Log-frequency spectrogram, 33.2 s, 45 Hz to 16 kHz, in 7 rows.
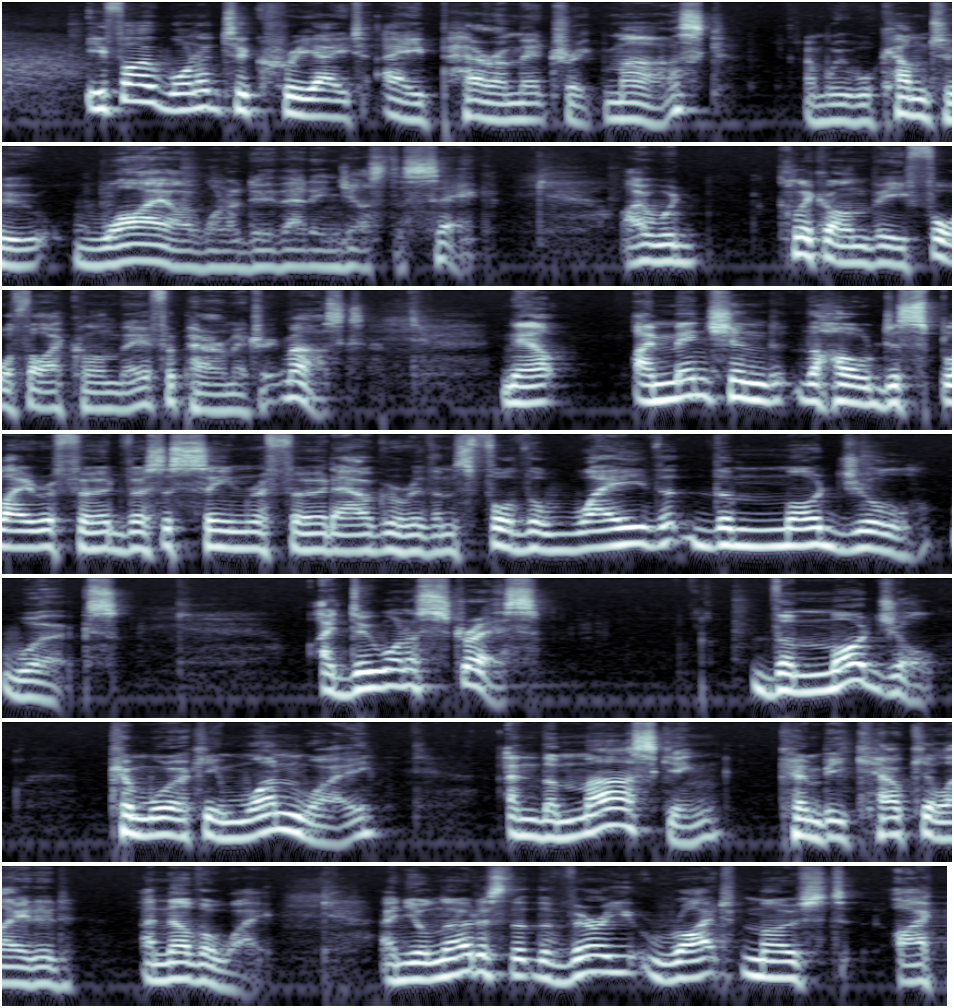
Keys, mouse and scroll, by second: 2.4 click, 4.3 ctrl+alt+scroll up 1.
